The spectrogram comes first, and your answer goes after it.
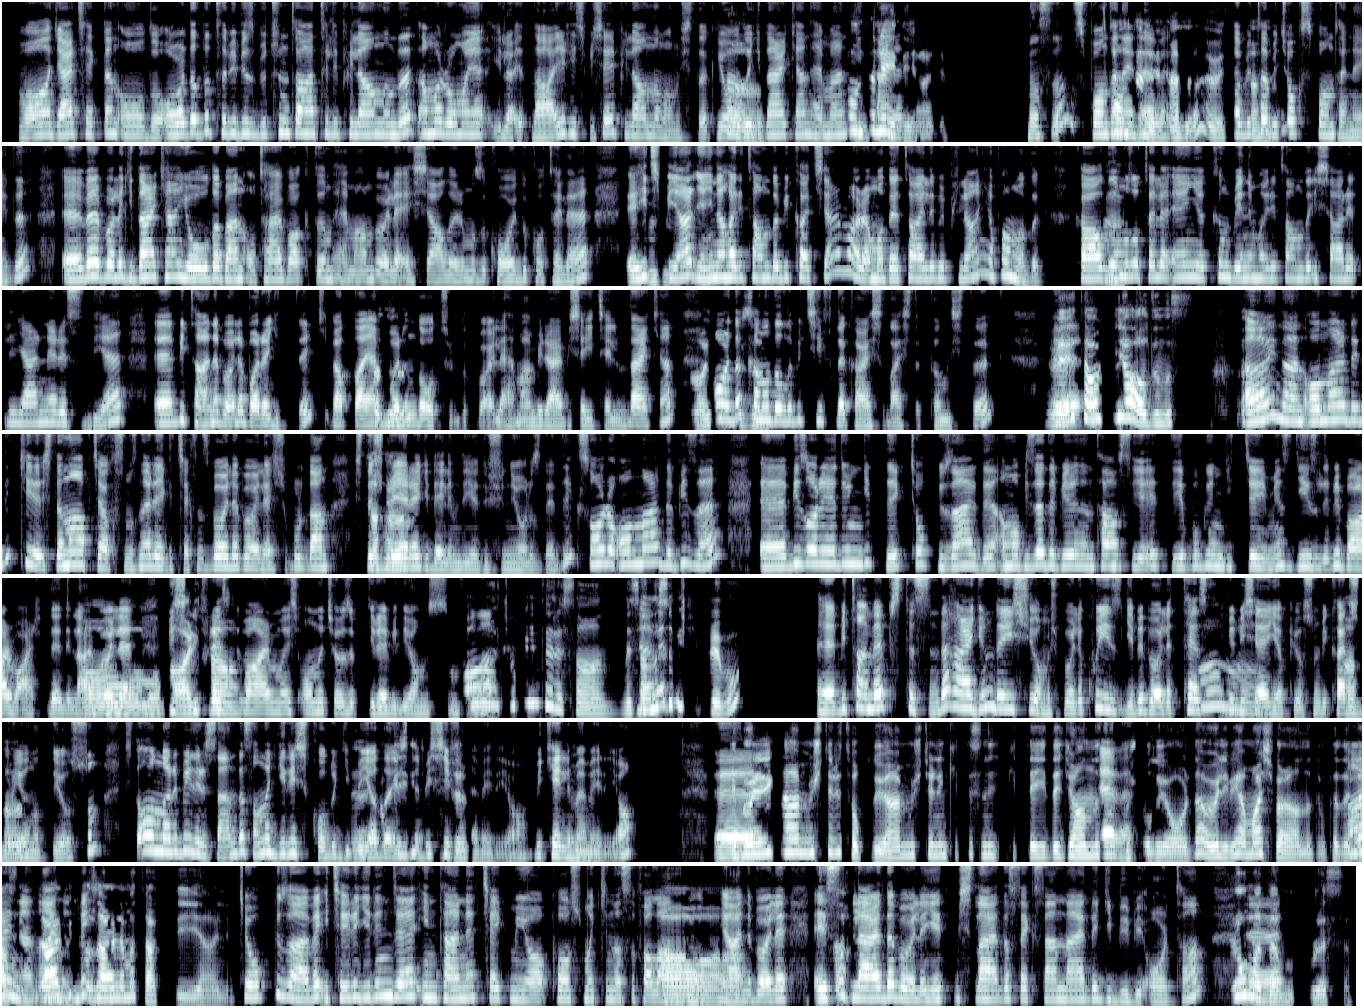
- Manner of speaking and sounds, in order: other background noise; chuckle; drawn out: "O"; tapping; drawn out: "A!"; chuckle
- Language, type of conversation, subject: Turkish, podcast, En unutamadığın seyahat anını anlatır mısın?
- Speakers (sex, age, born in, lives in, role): female, 30-34, Turkey, Netherlands, guest; female, 45-49, Turkey, United States, host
